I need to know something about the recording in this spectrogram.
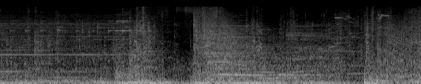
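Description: Heavy armored boots clank on a metal floor.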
